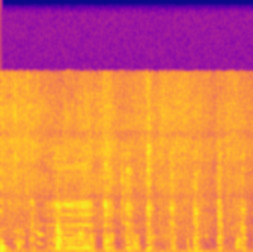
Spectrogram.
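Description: Chickens clucking, with one short pitched cluck about half a second in and a few fainter ones after it.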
